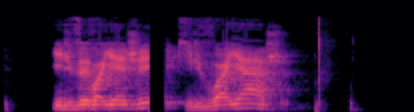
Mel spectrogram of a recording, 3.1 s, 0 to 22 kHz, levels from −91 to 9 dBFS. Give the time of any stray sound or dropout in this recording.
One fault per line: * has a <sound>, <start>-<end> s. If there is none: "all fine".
* has a dropout, 1.1-1.2 s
